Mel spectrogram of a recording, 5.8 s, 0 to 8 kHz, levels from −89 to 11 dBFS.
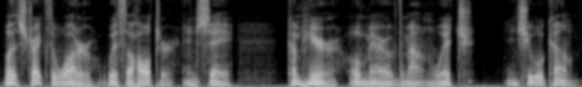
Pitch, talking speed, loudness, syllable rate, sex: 95 Hz, 215 wpm, -18 LUFS, 5.5 syllables/s, male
